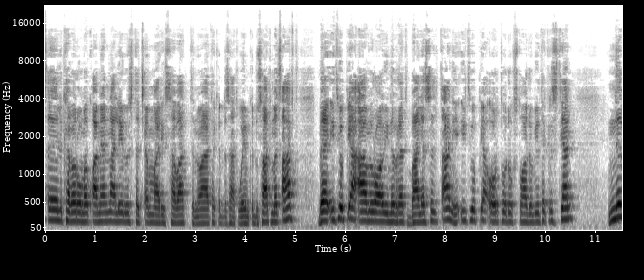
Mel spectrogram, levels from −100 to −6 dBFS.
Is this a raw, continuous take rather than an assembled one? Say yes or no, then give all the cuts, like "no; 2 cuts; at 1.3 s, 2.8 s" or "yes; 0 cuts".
yes; 0 cuts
